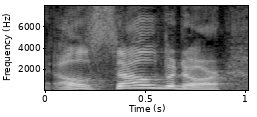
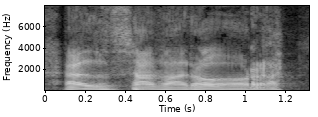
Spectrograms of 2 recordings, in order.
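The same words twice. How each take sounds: First: Said in the usual way. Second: "El Salvador" in a mocking Spanish accent, slow, R rolled; hammed-up Spanish accent on "El Salvador", slowly. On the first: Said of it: "try to start rolling R's". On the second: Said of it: "try to start rolling R's and say it in the accent".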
